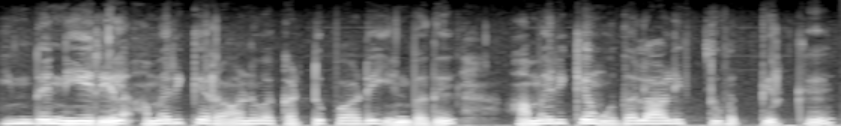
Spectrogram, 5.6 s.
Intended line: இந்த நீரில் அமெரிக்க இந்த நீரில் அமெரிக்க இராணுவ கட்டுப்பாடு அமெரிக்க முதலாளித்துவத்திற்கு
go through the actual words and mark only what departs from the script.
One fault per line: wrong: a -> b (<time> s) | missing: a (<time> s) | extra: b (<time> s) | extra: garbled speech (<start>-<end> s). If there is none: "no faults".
missing: இந்த நீரில் அமெரிக்க (1.4 s)
extra: என்பது (2.6 s)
